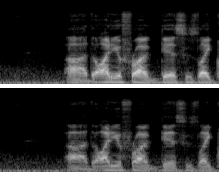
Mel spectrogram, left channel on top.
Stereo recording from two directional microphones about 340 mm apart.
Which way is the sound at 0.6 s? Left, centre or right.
Left.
